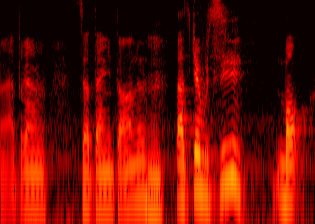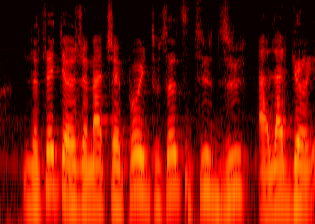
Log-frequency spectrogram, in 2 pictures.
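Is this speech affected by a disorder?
Yes: cerebral palsy; wheelchair use.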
